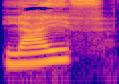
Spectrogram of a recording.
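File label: "Leif", Norwegian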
